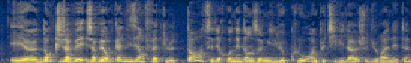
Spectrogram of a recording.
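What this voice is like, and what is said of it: Southern French accent. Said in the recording (French): “Vous l'entendez à mon accent, je suis née en dessous de la Loire, bien en dessous de la Loire.”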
